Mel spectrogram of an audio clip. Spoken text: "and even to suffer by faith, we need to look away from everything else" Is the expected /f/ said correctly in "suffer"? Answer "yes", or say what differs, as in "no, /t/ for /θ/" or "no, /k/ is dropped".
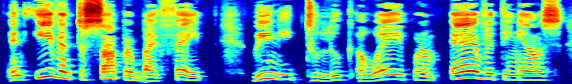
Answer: no, /p/ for /f/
